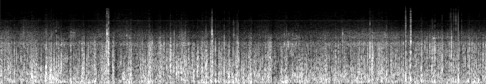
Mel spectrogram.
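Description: Wind buffeting the microphone, a loud, steady noise that wavers rapidly in level, with a few faint clicks.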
